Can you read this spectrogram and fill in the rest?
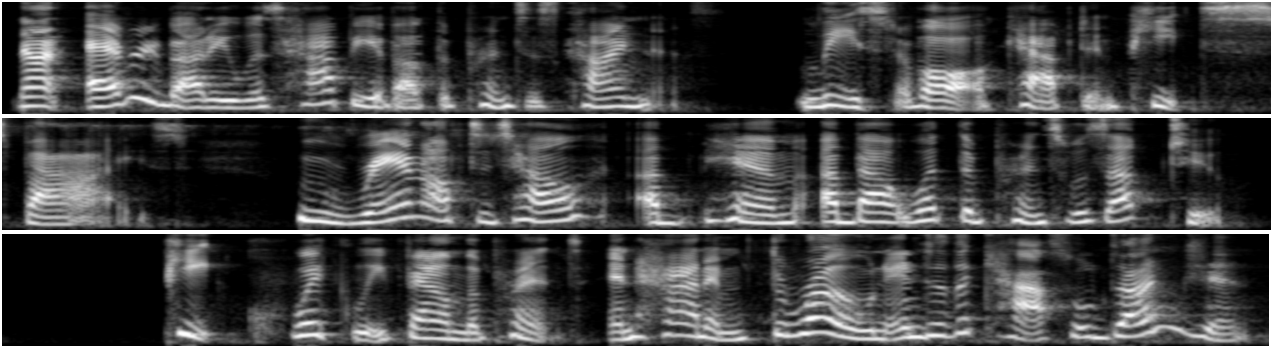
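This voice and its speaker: A woman reading a children's story aloud as narrator, with expressive, dramatic storytelling. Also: a little high, a little slow, dry recording. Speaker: storybook reader.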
